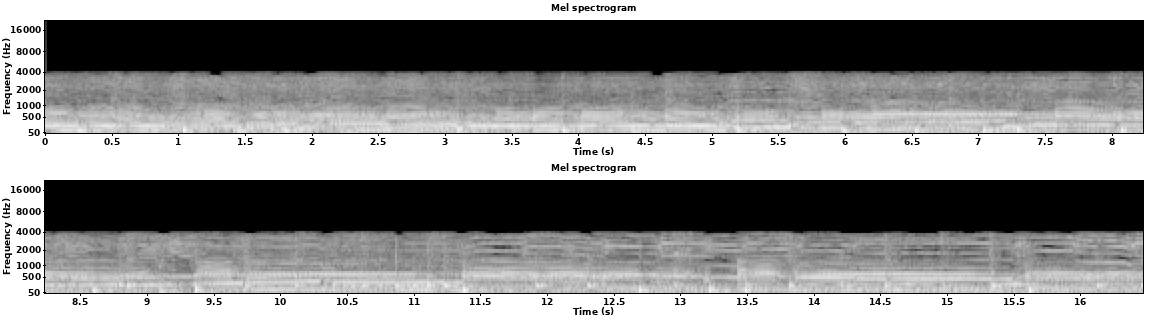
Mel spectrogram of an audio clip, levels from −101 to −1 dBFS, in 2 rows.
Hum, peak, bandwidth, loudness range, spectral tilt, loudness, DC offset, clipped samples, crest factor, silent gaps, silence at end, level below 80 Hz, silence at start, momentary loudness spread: none; 0 dBFS; 4 kHz; 1 LU; -11.5 dB/octave; -18 LUFS; under 0.1%; under 0.1%; 16 dB; none; 0 s; -30 dBFS; 0 s; 2 LU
